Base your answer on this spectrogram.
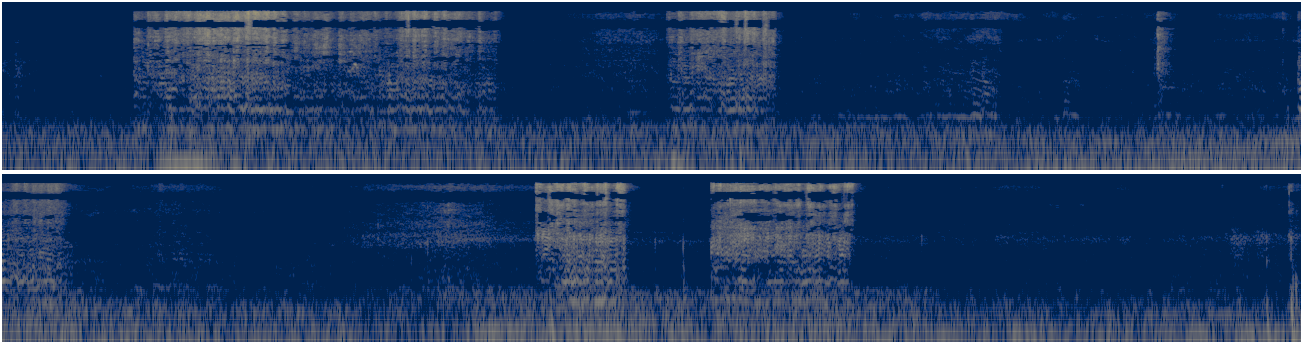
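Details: Annoying fly buzzing. A low droning hum rises in several loud passes, each lasting about a second, with quieter stretches between them. A constant low rumble sits underneath throughout.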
